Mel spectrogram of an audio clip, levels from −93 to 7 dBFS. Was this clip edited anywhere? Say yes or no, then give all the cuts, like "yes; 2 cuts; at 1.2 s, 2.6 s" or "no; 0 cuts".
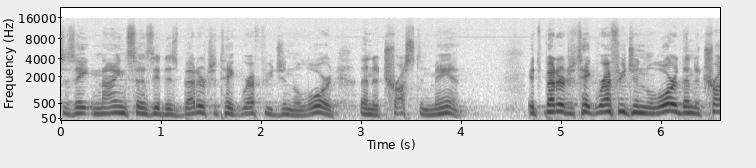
no; 0 cuts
